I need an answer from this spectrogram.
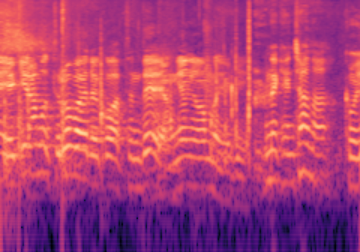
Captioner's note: drinking bottled water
